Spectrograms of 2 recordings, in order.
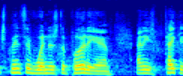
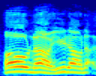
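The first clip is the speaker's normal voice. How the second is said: gleeful warning; 6 semitones higher, 11 dB louder than usual. Retold or imitated. Officer's gleeful aside.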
